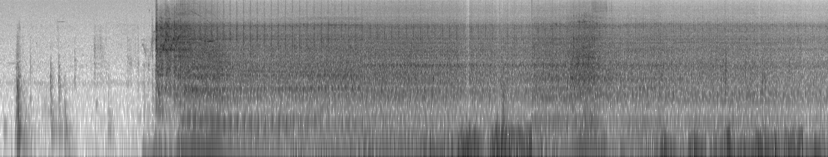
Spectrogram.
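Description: Volkswagen Amarok's engine starting about three seconds in, then running steadily at idle.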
